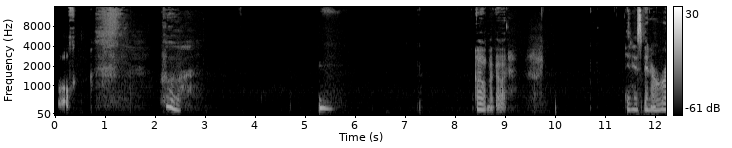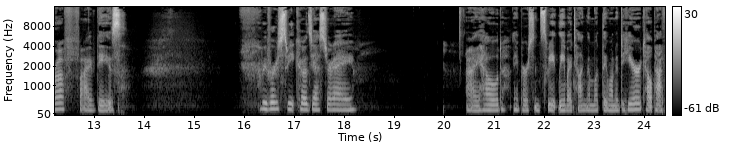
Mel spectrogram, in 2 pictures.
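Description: A woman speaks calmly and haltingly, close by.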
